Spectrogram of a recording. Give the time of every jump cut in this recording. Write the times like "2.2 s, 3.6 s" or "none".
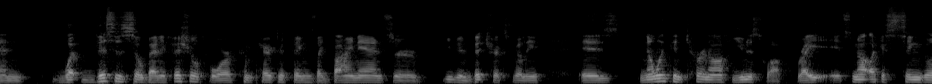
none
